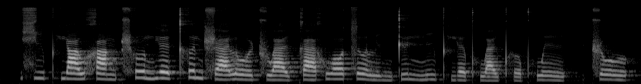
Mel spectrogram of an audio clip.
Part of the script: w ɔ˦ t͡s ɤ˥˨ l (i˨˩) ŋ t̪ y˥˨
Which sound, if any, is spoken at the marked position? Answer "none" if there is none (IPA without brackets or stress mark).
i˨˩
